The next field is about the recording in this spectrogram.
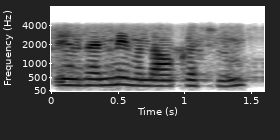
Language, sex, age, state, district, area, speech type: Tamil, female, 18-30, Tamil Nadu, Perambalur, rural, conversation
